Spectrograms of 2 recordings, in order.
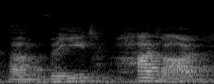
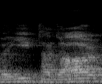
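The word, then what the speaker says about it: ויתהדר: It's a common mispronunciation among those who aren't very, very well aware of it. V'yit hadar, v'yit aleh, v'yit halal. Right, so it sometimes comes up v'yit tadar, v'yit taleh, v'yit talal, and you haven't made a distinction.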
